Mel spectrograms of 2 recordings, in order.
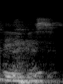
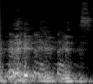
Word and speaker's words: Davis: Eu falo, meu nome é Davi com S no final. Mas pronuncia Davis. Pronuncia Davis, que veio de Davi.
